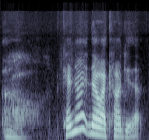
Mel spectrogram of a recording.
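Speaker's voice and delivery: ordinary talk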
